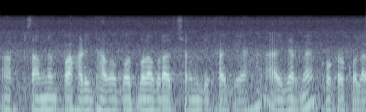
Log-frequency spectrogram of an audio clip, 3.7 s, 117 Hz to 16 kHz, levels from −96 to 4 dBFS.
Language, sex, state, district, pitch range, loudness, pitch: Hindi, male, Jharkhand, Palamu, 100-105 Hz, -20 LUFS, 105 Hz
